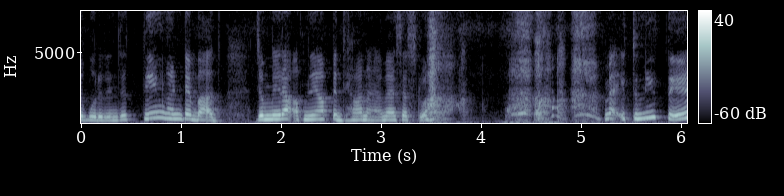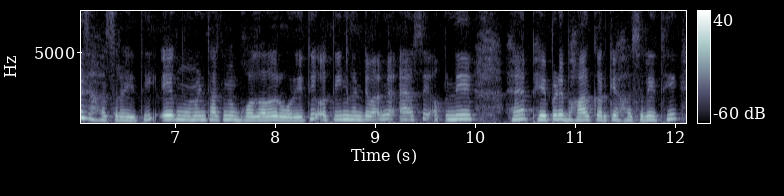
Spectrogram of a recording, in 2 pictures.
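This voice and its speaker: Fast, high-voiced young woman telling a story. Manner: animated, dramatic, self-mocking storytelling. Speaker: storytime vlogger. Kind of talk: casual storytime vlog.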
